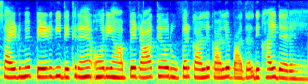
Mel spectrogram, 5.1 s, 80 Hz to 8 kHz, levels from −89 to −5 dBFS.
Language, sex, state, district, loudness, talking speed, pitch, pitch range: Hindi, female, Bihar, Vaishali, -14 LUFS, 270 wpm, 260 Hz, 250-275 Hz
